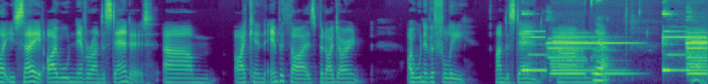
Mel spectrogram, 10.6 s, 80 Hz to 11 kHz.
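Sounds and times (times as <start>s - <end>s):
speech: 0.0s - 5.5s, 6.1s - 9.2s
doorbell ringing with bright electronic chime tones: 7.8s - 10.6s.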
